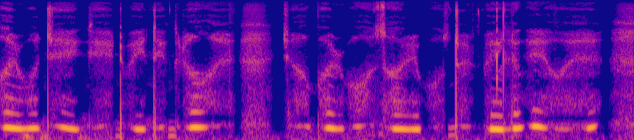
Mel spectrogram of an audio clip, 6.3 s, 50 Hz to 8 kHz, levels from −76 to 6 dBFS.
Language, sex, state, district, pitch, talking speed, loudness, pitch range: Hindi, female, Himachal Pradesh, Shimla, 310 Hz, 150 wpm, -19 LUFS, 290-325 Hz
